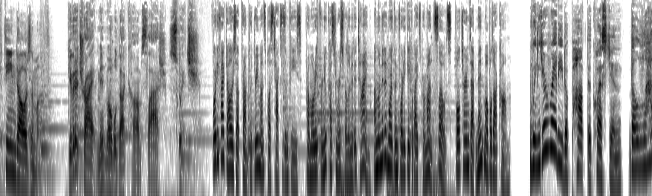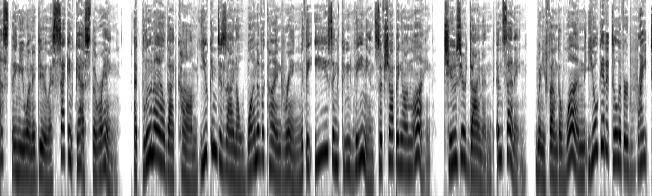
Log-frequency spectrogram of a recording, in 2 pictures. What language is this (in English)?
Filipino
